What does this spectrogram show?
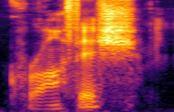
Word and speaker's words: crawfish: Um crawfish is one of those uh kind of odd words that has about equal stress between the two halves.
